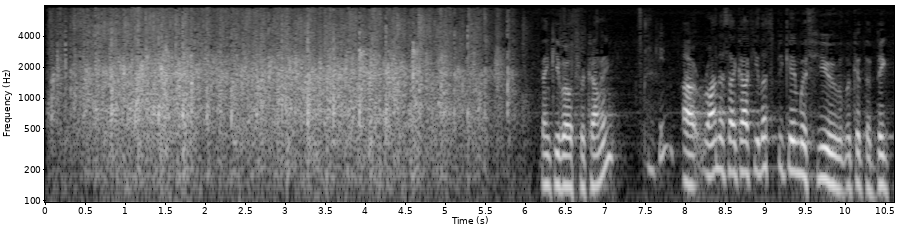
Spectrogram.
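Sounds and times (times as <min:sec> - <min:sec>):
audience applause welcoming guests at a Climate One event at the Commonwealth Club: 0:00.0 - 0:06.0
speech: 0:06.2 - 0:10.6.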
